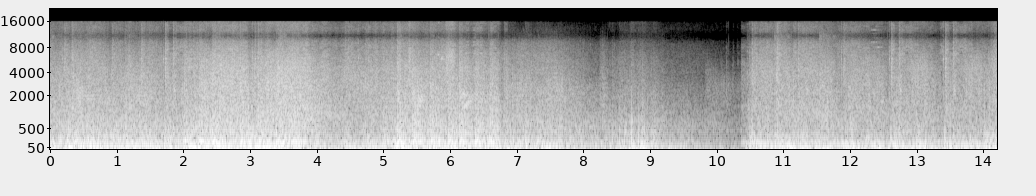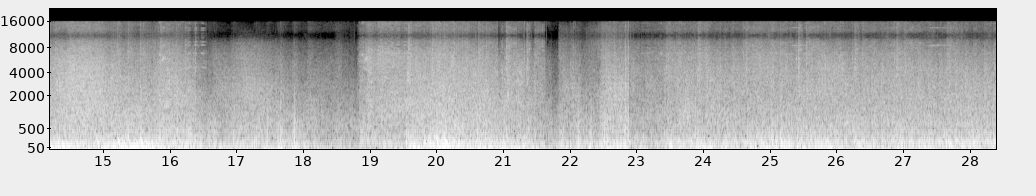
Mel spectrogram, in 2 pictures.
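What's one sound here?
Large robotic machines stomp and whir as they move.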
